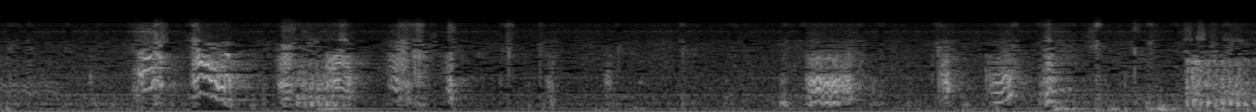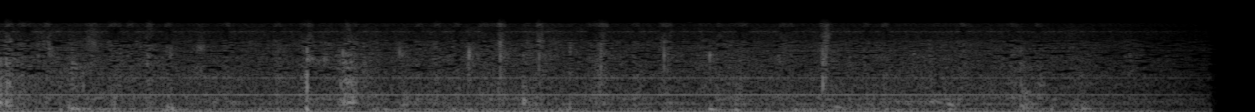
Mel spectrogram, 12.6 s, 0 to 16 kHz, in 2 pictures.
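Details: French Bulldog puppies born in mid-July 2010 give a rapid burst of short yelps and squeaky barks in the first six seconds, then fall quiet over a constant electrical hum.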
